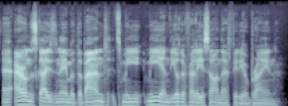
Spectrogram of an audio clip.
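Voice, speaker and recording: A man who is a musician on a live stream, chatting casually between songs in a soft, deliberately low and relaxed voice. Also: dry recording, studio quality. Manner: talks softly, keeping his voice low and deep on purpose; relaxed and chatty, thanking viewers. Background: faint guitar strumming and tuning.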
